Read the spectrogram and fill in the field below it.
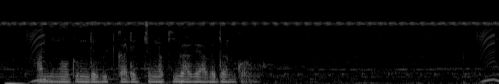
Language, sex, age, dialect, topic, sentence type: Bengali, male, 18-24, Standard Colloquial, banking, statement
